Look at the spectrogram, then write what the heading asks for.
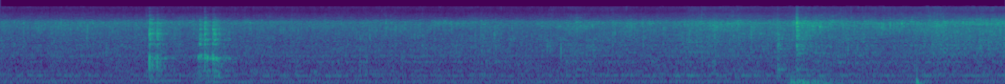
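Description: Chicken, onions and freshly added chopped tomatoes sizzling in hot oil in an aluminium pressure cooker, stirred with a slotted metal spoon. Two short clicks come about a second in, and a knock near the end.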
